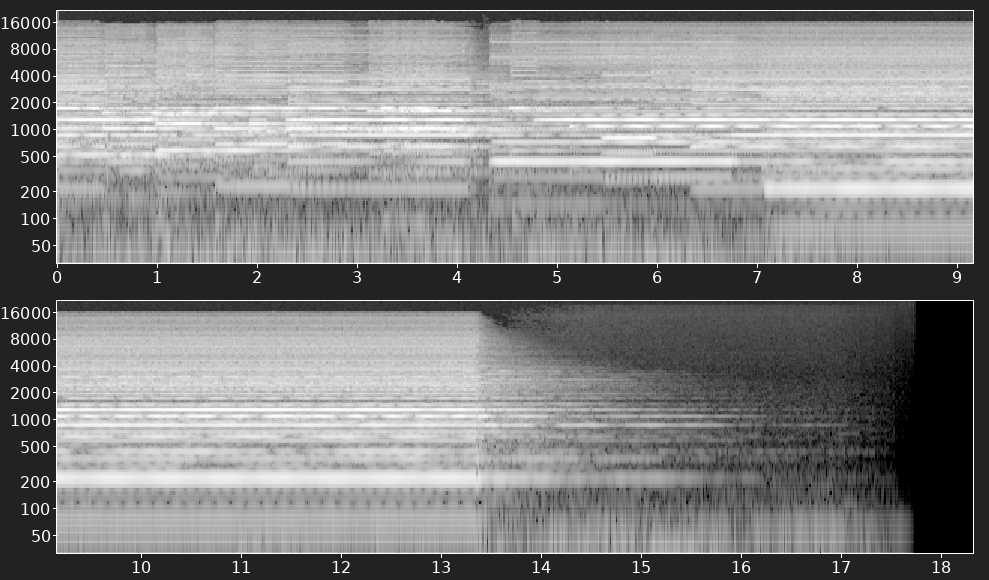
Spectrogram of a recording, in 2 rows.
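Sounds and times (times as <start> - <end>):
organ playing a ricercare: 0.0 - 14.5.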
